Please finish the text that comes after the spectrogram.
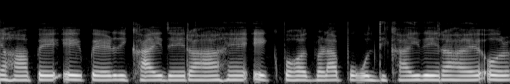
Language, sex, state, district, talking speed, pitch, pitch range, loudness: Hindi, female, Uttar Pradesh, Hamirpur, 210 wpm, 205 Hz, 200-205 Hz, -14 LUFS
